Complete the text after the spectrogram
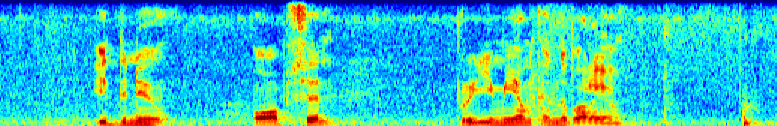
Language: Malayalam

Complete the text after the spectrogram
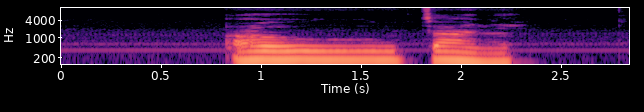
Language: Igbo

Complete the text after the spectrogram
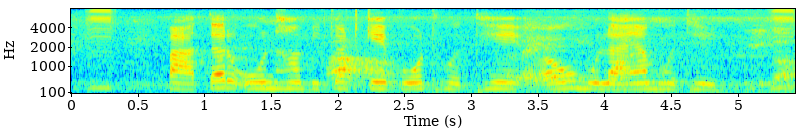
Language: Chhattisgarhi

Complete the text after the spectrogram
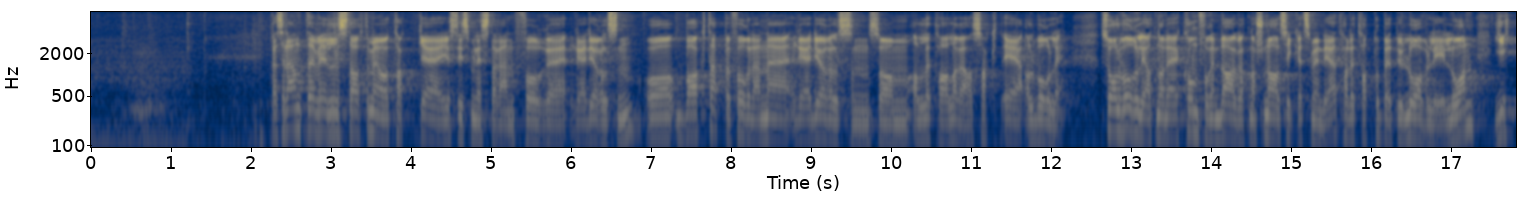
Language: Norwegian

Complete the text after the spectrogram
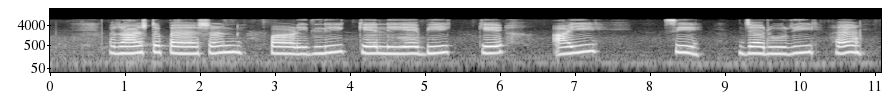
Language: Hindi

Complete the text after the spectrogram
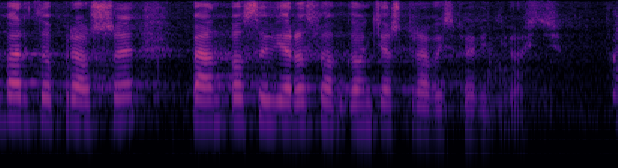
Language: Polish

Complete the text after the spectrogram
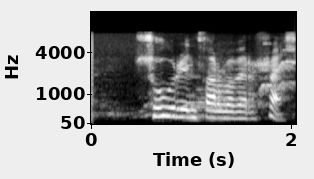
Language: Icelandic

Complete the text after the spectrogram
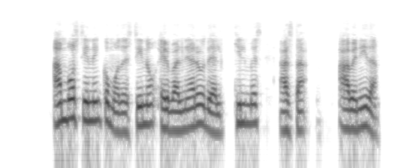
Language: Spanish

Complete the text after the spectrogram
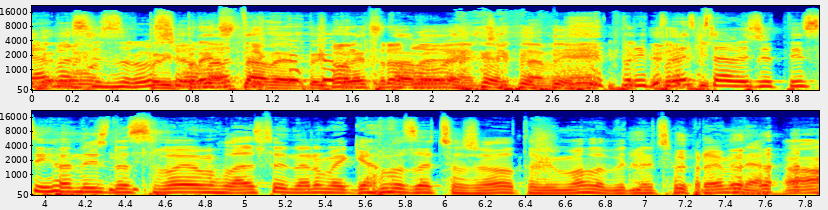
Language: Slovak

